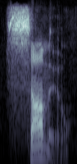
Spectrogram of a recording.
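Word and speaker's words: שָׂמוּ: So we begin, samu. Note that the stress with the accent mark is on the first syllable, tipping us off that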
